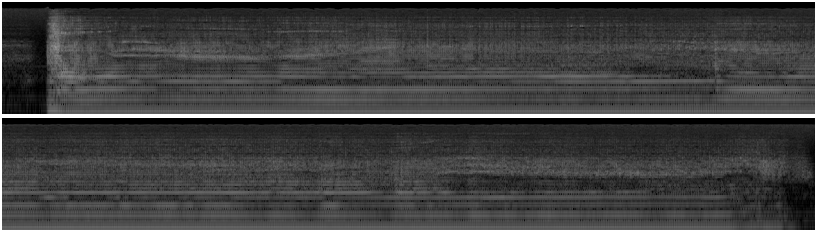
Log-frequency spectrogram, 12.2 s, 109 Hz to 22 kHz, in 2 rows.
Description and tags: Didg Drone 2
Sounds from a Didgeridoo
woodwind, australian, aboriginal, indigenous, didgeridoo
